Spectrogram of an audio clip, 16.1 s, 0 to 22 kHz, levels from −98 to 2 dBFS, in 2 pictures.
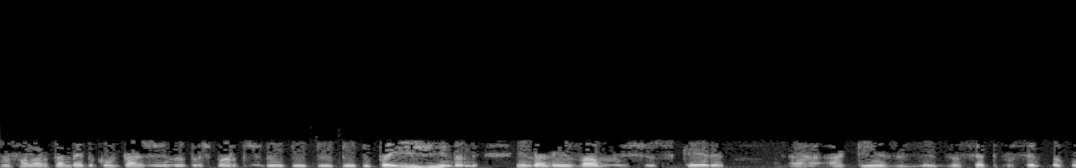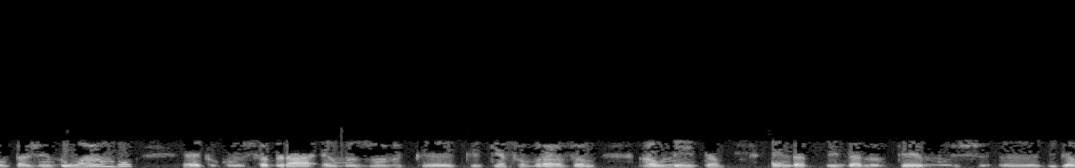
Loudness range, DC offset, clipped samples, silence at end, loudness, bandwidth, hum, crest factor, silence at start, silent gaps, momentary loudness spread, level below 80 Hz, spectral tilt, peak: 4 LU; under 0.1%; under 0.1%; 0 s; -24 LUFS; 3.8 kHz; none; 20 dB; 0 s; none; 12 LU; -66 dBFS; -4.5 dB/octave; -4 dBFS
